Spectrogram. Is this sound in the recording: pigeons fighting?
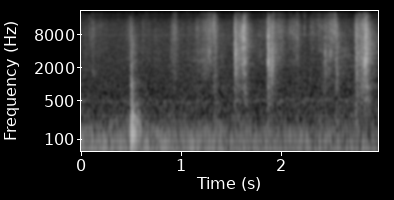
no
